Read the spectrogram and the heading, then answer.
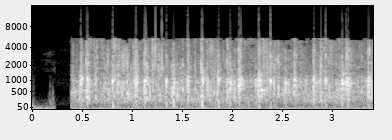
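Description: Horse hooves gallop in a fast, uneven run of many sharp thuds that start abruptly after a brief pause and continue steadily and loudly to the end.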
